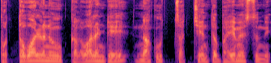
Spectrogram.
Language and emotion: Telugu, fearful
